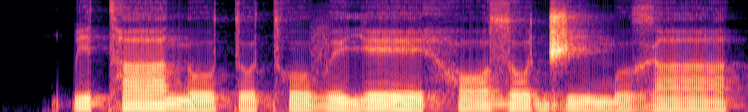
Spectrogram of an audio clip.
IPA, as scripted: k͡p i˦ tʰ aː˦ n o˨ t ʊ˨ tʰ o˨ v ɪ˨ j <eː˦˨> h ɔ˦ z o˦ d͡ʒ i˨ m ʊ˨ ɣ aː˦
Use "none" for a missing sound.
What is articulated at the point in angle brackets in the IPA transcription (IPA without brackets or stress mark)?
eː˦˨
